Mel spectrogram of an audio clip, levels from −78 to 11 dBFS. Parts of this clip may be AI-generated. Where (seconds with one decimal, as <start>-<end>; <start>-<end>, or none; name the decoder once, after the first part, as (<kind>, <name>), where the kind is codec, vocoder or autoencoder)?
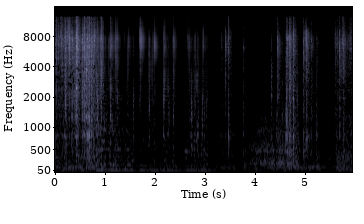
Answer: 0.8-3.2 (vocoder, BigVGAN v2)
